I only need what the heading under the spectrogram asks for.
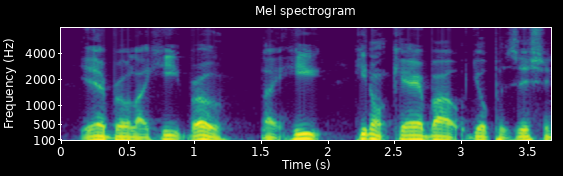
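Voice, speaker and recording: A man with an American accent speaks in a very deep, low voice with a dark, mellow tone and ordinary pitch variation. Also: quiet background. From Tampa, Florida, US. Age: 20s. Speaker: rapper.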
